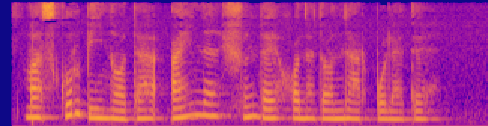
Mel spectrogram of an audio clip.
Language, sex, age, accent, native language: Uzbek, female, 18-24, Xorazm, Uzbek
